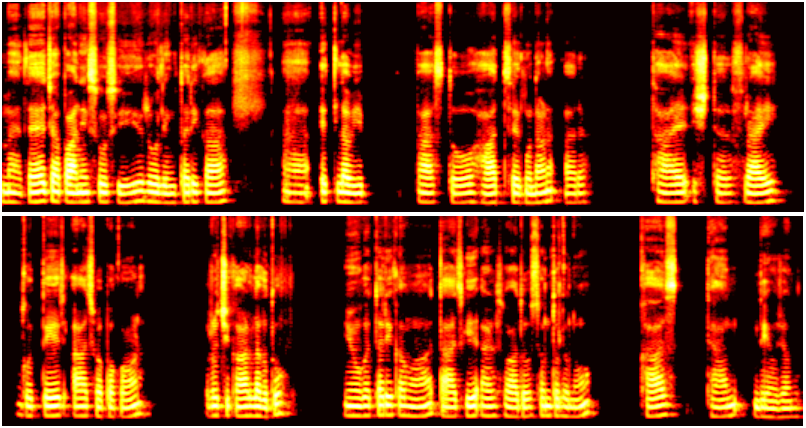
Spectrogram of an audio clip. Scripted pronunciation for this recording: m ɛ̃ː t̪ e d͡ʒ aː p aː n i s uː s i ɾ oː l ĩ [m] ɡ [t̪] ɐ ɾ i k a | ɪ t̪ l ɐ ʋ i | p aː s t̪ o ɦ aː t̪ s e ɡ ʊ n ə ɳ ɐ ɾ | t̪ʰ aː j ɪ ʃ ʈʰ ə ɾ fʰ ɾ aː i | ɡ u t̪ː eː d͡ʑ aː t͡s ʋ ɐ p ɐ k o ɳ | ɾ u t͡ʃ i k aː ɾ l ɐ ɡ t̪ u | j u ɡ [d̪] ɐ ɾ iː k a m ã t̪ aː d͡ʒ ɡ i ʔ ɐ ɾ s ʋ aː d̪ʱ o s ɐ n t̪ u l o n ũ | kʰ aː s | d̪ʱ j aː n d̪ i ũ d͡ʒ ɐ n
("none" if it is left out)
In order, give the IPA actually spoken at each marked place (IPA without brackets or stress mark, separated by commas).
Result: ŋ, t̪, t̪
